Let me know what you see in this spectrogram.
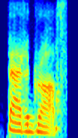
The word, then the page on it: paragraph: Indian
